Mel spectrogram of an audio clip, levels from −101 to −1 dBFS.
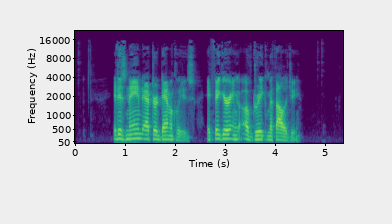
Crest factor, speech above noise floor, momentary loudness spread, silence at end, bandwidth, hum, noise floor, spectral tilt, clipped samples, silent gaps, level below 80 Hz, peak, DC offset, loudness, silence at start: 20 dB; 50 dB; 15 LU; 0.9 s; 16 kHz; none; -70 dBFS; -5.5 dB/octave; under 0.1%; none; -60 dBFS; -2 dBFS; under 0.1%; -19 LUFS; 0.8 s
